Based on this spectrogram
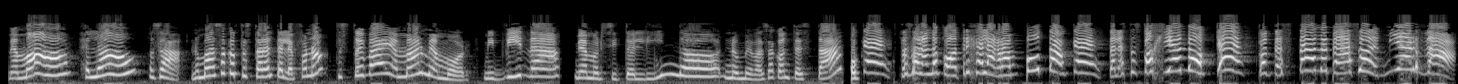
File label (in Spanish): tono mujer nerviosa; whatsapp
